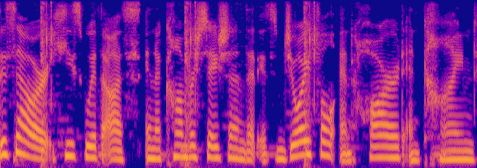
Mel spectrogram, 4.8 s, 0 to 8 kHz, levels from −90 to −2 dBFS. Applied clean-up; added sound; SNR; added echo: classical method spectral subtraction.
